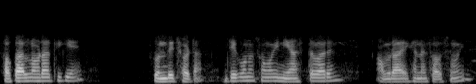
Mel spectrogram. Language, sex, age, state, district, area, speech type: Bengali, male, 30-45, West Bengal, Nadia, rural, conversation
